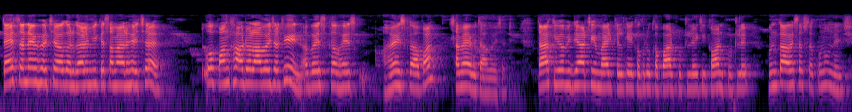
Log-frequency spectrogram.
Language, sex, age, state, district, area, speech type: Maithili, female, 60+, Bihar, Saharsa, rural, spontaneous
